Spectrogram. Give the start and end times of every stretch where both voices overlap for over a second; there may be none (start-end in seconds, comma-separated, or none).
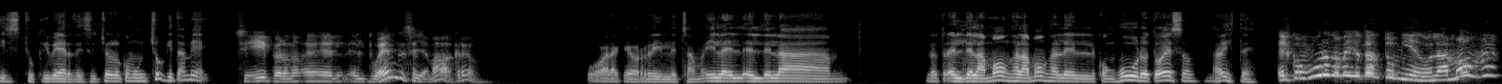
none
